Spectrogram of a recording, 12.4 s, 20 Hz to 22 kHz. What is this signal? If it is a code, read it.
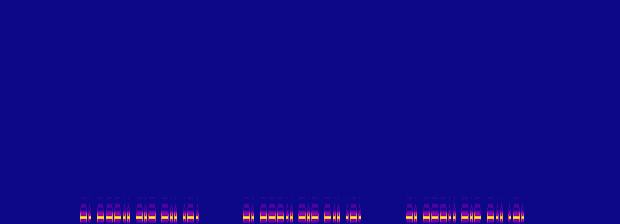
Morse code, heard as a keyed tone, about 28 wpm, 700 Hz. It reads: N8KDR N8KDR N8KDR
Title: USA Call Signs - 5 Characters - Repeated 3x - 28wpm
